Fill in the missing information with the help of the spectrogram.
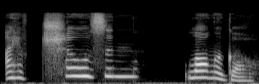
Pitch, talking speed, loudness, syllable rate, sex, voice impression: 305 Hz, 115 wpm, -16 LUFS, 3.4 syllables/s, female, very feminine, very young, tensed, very powerful, bright, very soft, very clear, very fluent, slightly raspy, very cute, intellectual, very refreshing, sincere, slightly calm, friendly, reassuring, very unique, slightly elegant, wild, slightly sweet, very lively, strict, intense, sharp, very light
